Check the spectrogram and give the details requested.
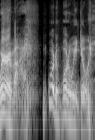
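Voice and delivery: put-on loud, high-pitched voice with a slight British accent. Redoing the Count Dooku bit: Christopher Lee impression, a little British. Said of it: "Christopher Lee, like".

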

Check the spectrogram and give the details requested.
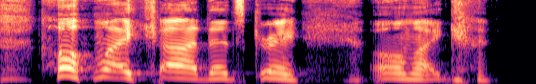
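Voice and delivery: mock laughing fit, high and loud, gushing out.

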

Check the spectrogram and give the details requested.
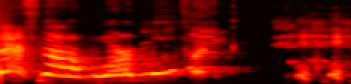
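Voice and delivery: animated, very high, swooping sing-song voice. Repeating the imitation of a friend after praise: Marco impression. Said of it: "the best Marco impression I've ever heard".

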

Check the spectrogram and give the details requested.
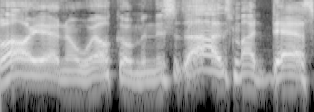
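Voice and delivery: bad, way-off put-on voice, rough and high. Retelling showing interviewers around a set: terrible Bill Clinton impression. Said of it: "I did this terrible Bill Clinton impression".

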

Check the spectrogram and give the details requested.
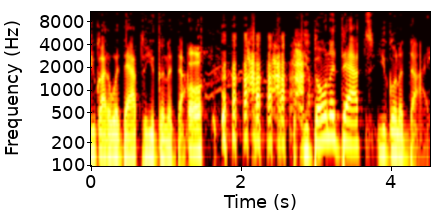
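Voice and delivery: put-on heavy New York accent, laid on thick. Speaker quoting a guy who talked about business strategy: thick New York accent. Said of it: "he had this thick New York accent".

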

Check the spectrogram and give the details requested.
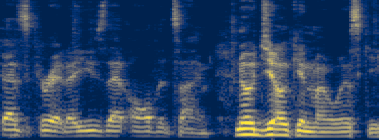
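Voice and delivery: plain

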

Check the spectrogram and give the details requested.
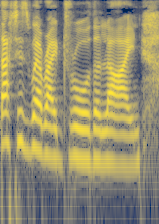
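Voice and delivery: put-on British accent. Reading a celebrity's quote from a magazine: Millie Bobby Brown accent. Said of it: "I'm gonna do her accent".

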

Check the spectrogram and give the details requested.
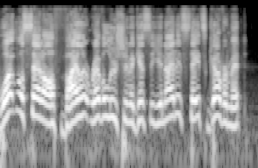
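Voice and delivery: put-on very high, old-time radio announcer voice. Raising a question in a group discussion, old-school radio host voice. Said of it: "Why do you sound ... like an old school radio host".

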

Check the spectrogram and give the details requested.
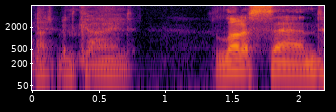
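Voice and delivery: mock gravelly deep voice. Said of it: "you speak kinda gravelly".

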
